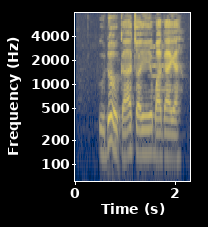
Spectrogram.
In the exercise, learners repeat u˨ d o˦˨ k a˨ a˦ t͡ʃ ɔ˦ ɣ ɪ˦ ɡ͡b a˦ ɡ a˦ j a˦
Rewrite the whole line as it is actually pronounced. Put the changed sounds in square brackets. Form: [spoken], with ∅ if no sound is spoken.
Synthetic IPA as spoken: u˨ d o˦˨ k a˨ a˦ t͡ʃ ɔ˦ ɣ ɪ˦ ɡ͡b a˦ ɡ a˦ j a˦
